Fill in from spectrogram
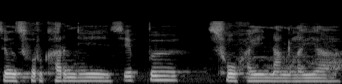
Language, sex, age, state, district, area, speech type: Bodo, female, 45-60, Assam, Chirang, rural, spontaneous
